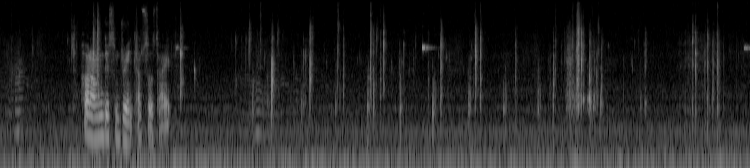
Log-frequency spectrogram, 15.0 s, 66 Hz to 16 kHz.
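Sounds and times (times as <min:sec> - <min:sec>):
plastic water bottle crinkling: 0:04.7 - 0:13.0, 0:13.6 - 0:15.0.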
